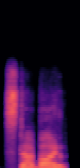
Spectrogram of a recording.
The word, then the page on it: stabile: Indian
